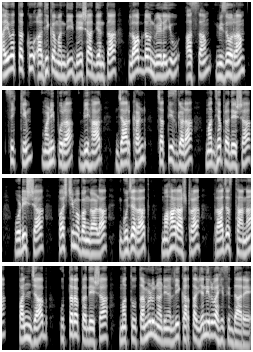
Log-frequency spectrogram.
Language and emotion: Kannada, neutral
